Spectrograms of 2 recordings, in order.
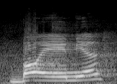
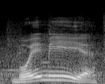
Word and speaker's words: boêmia: bom você prestar atenção boêmia pode ser pronunciado como gente boemia hieróglifo pode ser pronunciado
